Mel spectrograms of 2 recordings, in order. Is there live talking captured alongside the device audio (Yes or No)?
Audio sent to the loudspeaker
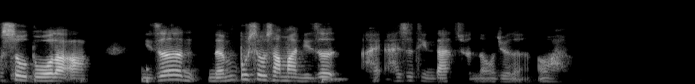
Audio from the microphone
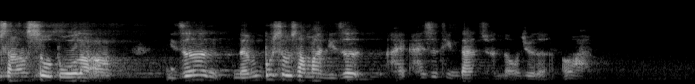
No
